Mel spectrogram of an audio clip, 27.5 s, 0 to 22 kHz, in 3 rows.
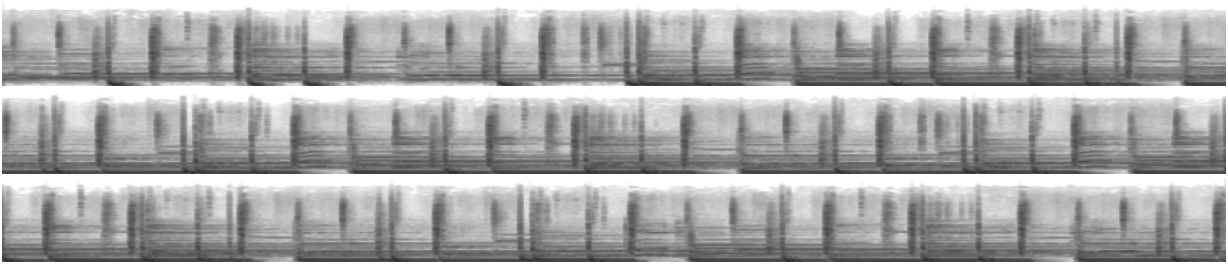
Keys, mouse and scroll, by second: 2.0-3.6 shift+middle drag, 3.6 a, 4.3 s, 7.5 middle click, 8.2 ctrl+r, 9.8 middle click, 10.6 g, 12.3-13.4 middle drag, 13.4 ctrl+b, 17.5 Tab, 17.8-21.0 middle drag, 21.0 click, 24.2-24.9 drag, 25.5-27.5 drag.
